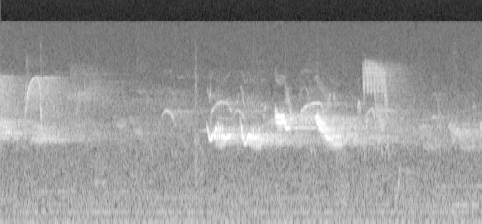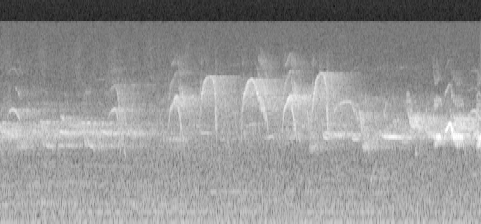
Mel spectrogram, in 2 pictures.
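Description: Small birds chirping: many quick, arching chirps repeated in clusters, loudest about two to three seconds in and busy again near the end.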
